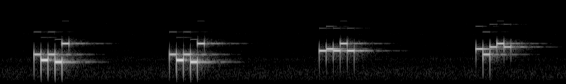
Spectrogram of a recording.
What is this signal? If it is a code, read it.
Five-tone selective call (ZVEI), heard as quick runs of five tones, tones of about 70 ms, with room echo. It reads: 52511 52511 78777 85999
